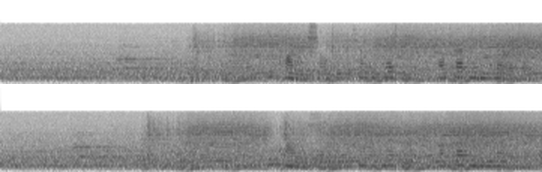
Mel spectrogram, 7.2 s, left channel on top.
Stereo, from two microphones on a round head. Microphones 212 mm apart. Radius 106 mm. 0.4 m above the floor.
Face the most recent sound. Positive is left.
turn(degrees=70)  # may be behind; listen again after turning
